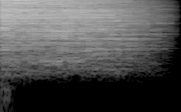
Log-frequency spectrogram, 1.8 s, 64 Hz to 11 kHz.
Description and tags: foil whap2jcg2016
A sound i call a Ewhap. good for electronic, industrial and edgy compositions.
techno, electronic, cymbal, glitch, synth, drums, metal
